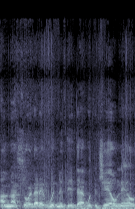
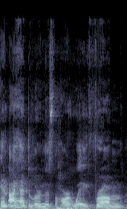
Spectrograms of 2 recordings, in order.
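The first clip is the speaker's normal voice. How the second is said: ordinary talk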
